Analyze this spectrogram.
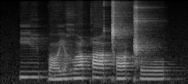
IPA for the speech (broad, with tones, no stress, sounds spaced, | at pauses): j i˧ p ɒː˩˧ j ʁ u˧˥ q ɒː˥ ǀ ɒː˧˥ ǁ oː˧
